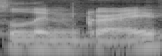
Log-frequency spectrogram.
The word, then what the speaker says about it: Limgrave: The domain of Limgrave is how you pronounce that apparently.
